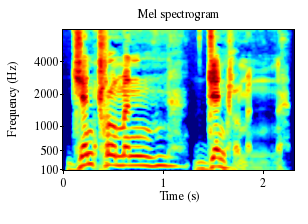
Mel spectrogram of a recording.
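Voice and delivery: smooth over the quarrel; patrician placating. Acted. Patrician calming the guild leaders, smooth and drawn out.

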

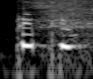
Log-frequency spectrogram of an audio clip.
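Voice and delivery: high squeaky mock horn beeps; playful mock car horn; 1 beep beep horn noise. Paparazzi horn imitation.

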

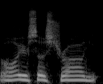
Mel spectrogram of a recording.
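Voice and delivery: high, softly gushing fake praise; mock admiration. Older kids humoring a little sister, mock admiration. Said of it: "pretend beat up by her".

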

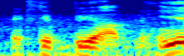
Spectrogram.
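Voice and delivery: low, soft, pleased offer of a tip; happy generous tip. Retold or imitated. A pleased customer tipping the waiter, soft and glad. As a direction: hand over the tip gladly and softly. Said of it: "اسی خوشی خوشی میں کہتے ہیں".

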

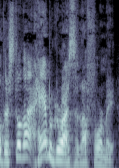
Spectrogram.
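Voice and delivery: ordinary delivery

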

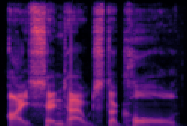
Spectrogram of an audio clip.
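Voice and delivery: slow, hollow voice of Death. Acted. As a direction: Death speaking gravely, slowly. Death speaks.

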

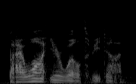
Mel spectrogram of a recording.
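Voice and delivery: hushed, low submission; surrender. Acted. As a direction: yield softly, voice dropped. Acts Jesus surrendering.

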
